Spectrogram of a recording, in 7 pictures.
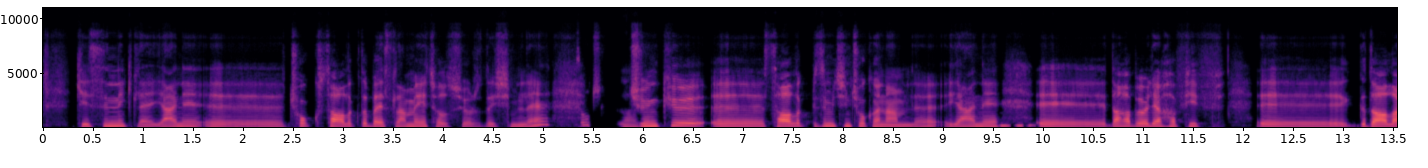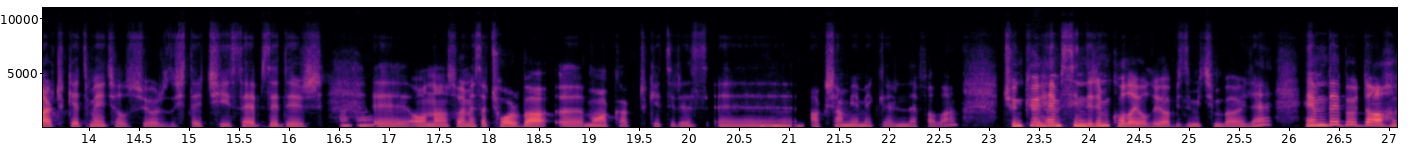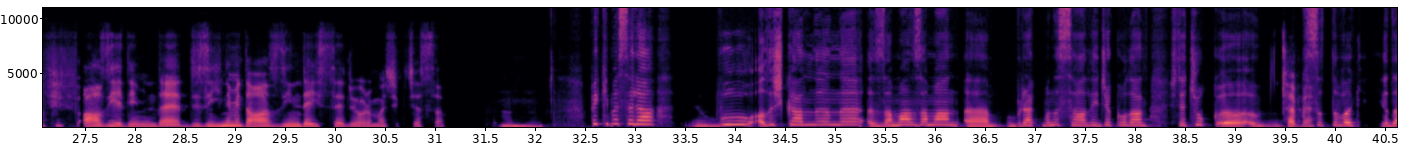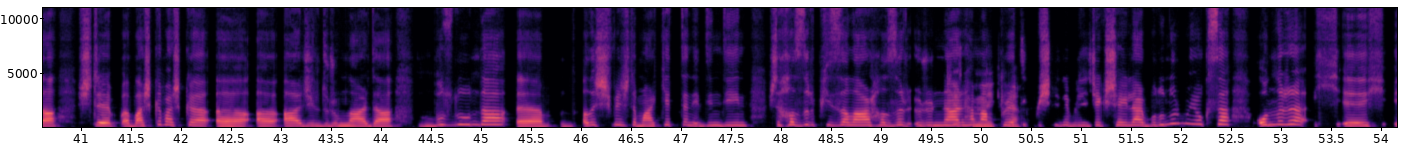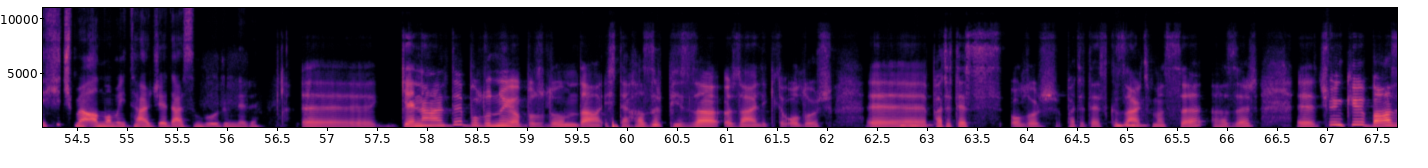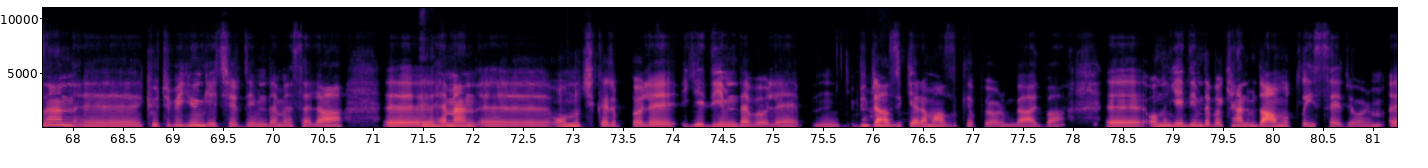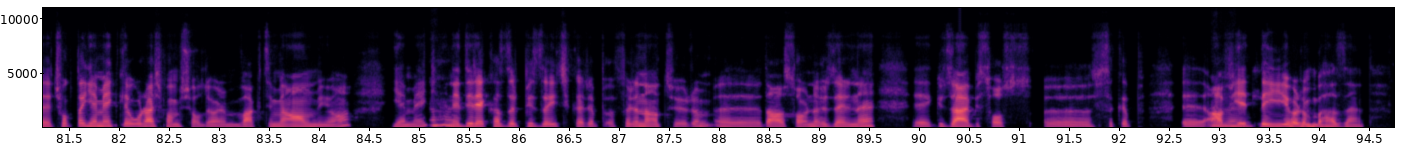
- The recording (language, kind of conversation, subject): Turkish, podcast, Haftalık yemek planını nasıl hazırlıyorsun?
- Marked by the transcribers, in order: tapping; tongue click; other background noise; laughing while speaking: "yiyorum"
